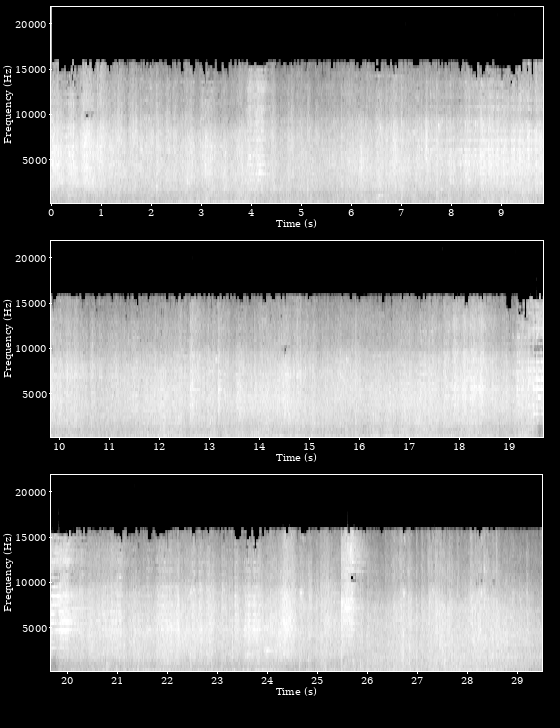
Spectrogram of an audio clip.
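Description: Freight train cars rolling past at close range: steady rumbling with wheels clacking over the rail joints, and now and then a brief high wheel squeal. There is a short sudden break about twenty seconds in.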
